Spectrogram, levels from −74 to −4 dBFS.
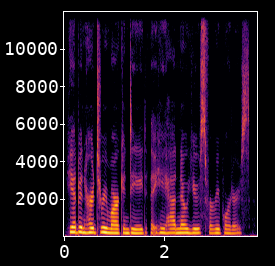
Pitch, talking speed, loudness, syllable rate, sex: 215 Hz, 215 wpm, -16 LUFS, 5.2 syllables/s, female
